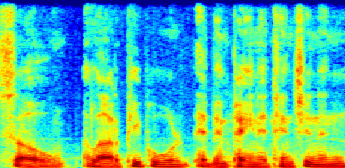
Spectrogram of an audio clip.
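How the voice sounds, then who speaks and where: A man with an American accent, very deep, low pitch and a dark, mellow, somewhat breathy voice, on a very clean recording with a silent background. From US, Oklahoma (Hammond). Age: 70s. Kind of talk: podcast interview.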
